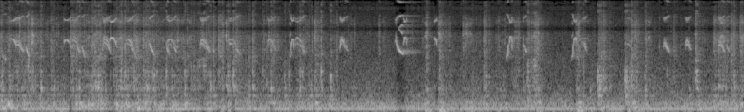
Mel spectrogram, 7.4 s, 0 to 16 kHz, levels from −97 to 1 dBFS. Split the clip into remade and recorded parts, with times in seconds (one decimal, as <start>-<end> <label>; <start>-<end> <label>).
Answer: 0.0-7.4 recorded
